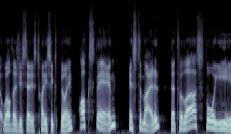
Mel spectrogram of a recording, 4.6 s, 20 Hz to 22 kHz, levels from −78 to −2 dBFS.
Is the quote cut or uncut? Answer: cut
